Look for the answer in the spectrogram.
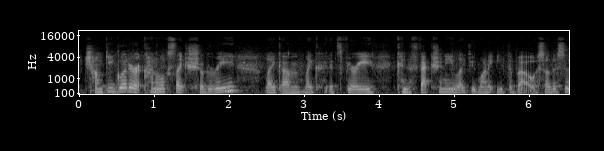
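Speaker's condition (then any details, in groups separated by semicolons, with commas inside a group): No condition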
